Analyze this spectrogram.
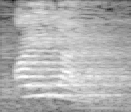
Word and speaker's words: island: The word I-S-L-A-N-D is pronounced as island. How it is pronounced? Island, not Island, Island. It is island, where we don't pronounce yes. We do not produce the sound of yes here. So, it is read as island. What it is read? It is read as an island.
